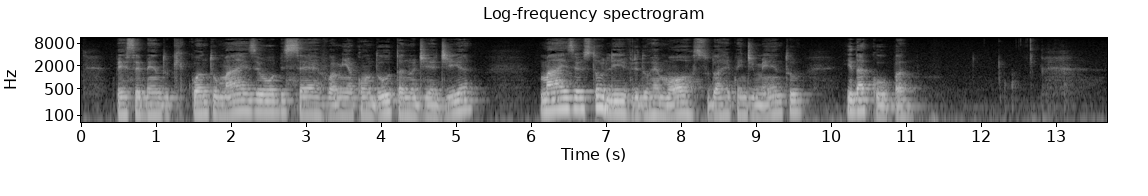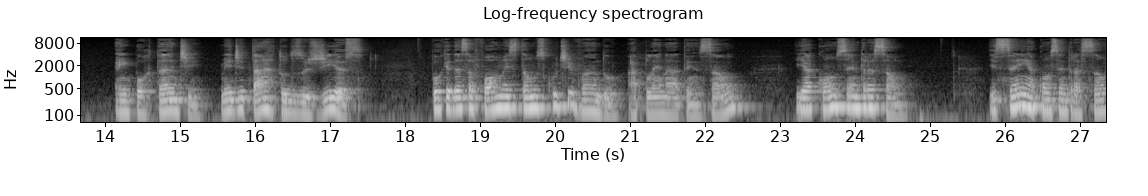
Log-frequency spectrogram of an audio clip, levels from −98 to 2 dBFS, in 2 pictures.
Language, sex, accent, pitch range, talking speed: English, male, Brazilian, 95-130 Hz, 100 wpm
